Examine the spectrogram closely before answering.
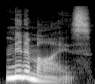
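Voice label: "minimize", English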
